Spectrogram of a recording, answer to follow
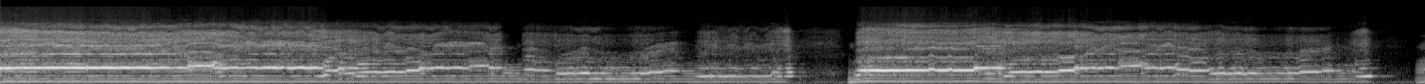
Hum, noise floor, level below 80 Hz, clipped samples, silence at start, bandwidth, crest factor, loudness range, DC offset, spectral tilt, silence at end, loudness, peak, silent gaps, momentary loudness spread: none; -44 dBFS; -50 dBFS; under 0.1%; 0 s; 16 kHz; 14 dB; 10 LU; under 0.1%; -4 dB/octave; 0 s; -16 LUFS; -2 dBFS; none; 15 LU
